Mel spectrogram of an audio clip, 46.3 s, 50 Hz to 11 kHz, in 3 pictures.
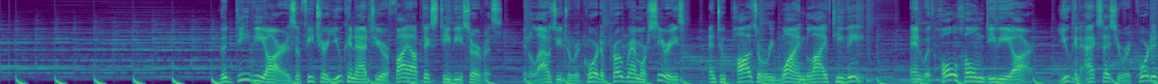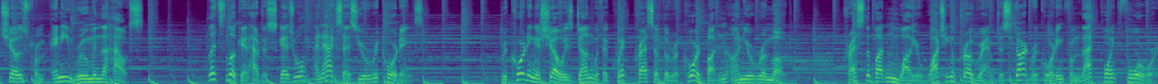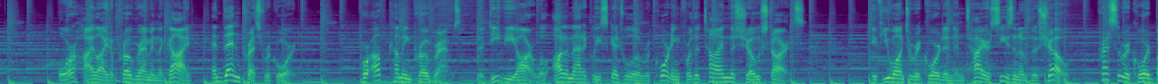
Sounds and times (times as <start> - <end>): Music: 0.0 - 46.3
Speech: 2.9 - 11.6, 12.2 - 17.4, 18.2 - 21.1, 22.2 - 26.0, 26.7 - 30.9, 31.7 - 34.8, 35.7 - 41.6, 42.5 - 46.3.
